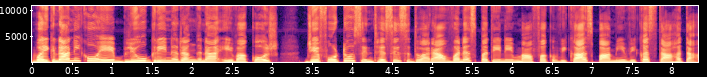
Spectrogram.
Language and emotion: Gujarati, neutral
